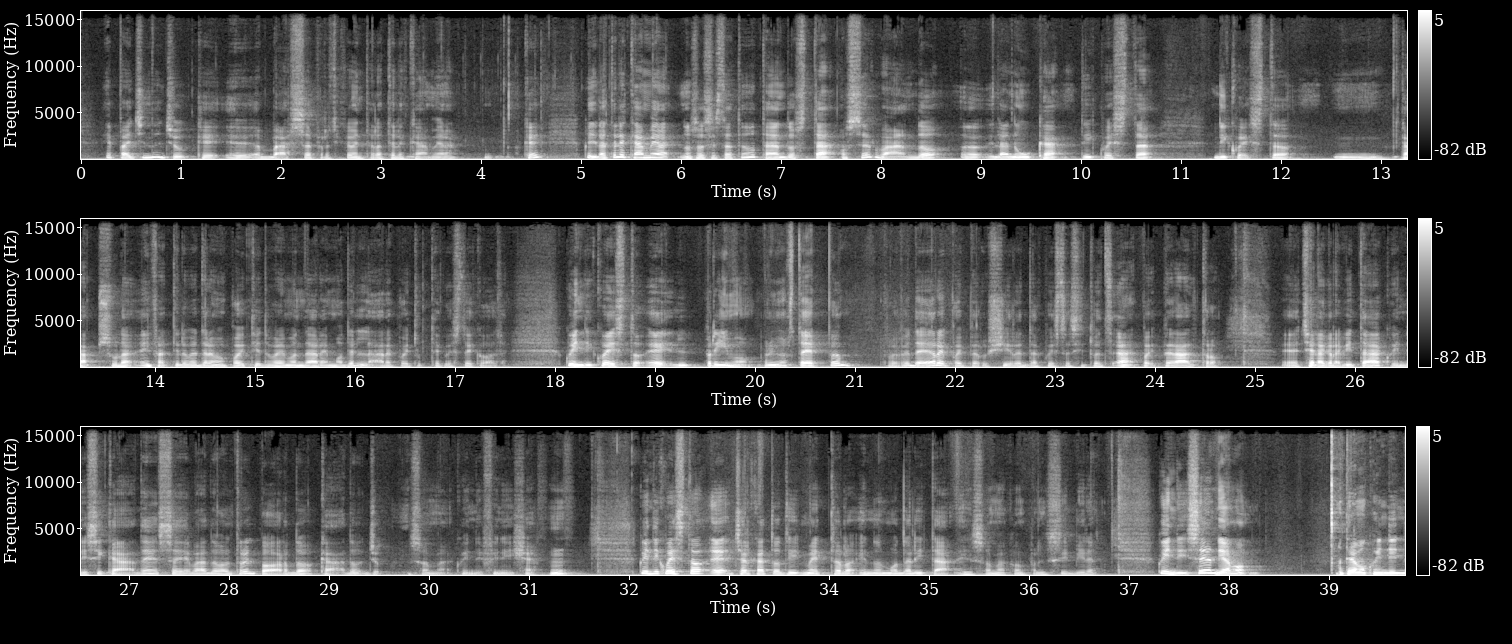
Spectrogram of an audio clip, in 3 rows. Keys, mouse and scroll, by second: 0.0 Page_Down, 0.1 Page_Down, 0.2 Page_Down, 2.7 Page_Down, 3.0 Page_Down, 3.4 Page_Up, 3.6 Page_Up, 3.8 Page_Up, 4.0 Page_Up, 4.2 Page_Up, 4.4 Page_Up, 4.6 Page_Up, 4.8 Page_Up, 6.9 Page_Up, 7.4 Page_Up, 8.2 Page_Down, 8.7 Page_Down, 8.8 Page_Down, 14.8 Left, 15.4 Right, 16.9 Right, 17.3 Right, 17.3 Right, 17.6 Left, 18.1 Left, 18.1 Left, 18.3 Left, 20.4 Right, 21.2 Left, 24.6 Right, 25.5 space, 26.6 Right, 27.1 Right, 27.2 Right, 27.3 Right, 27.6 Up, 28.1 Up, 28.2 Up, 28.3 Up, 31.8 click, 33.7-34.1 scroll down 3, 34.4 middle click.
